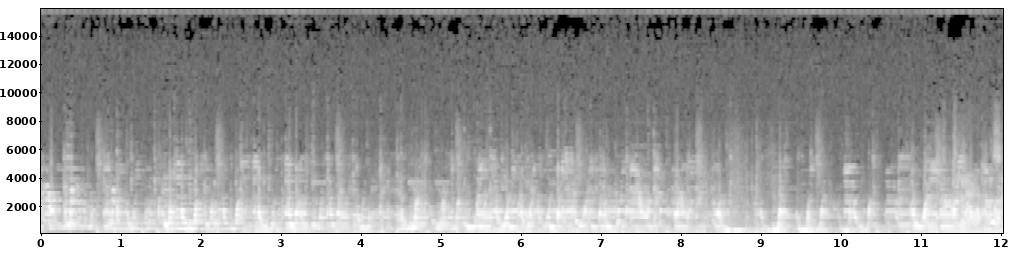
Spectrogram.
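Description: Electric guitar playing a busy line of quickly picked notes, some of them held longer in the second half.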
